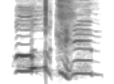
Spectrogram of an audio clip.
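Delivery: pitched way up and stretched out. Retelling how an aunt greeted a nephew: imitating Aunt Kathy. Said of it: "My Aunt Kathy would be the one that would be like".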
